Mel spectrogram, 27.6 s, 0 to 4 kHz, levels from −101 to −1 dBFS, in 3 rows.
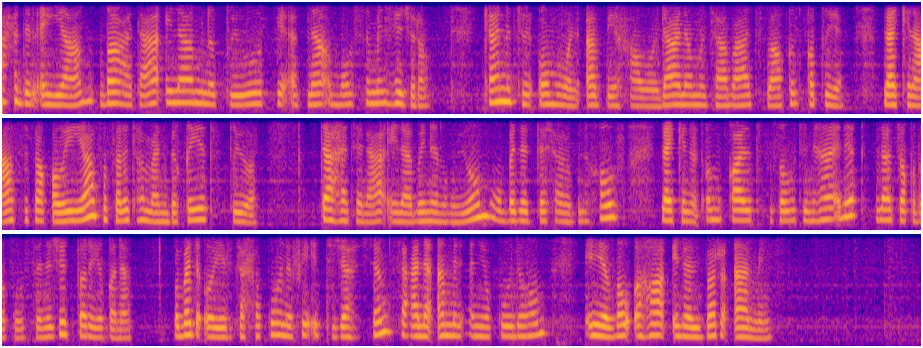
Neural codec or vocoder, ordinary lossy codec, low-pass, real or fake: none; none; 3.6 kHz; real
